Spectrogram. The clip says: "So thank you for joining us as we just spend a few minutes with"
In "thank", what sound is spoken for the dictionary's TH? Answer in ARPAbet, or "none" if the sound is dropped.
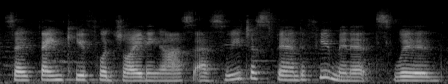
TH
